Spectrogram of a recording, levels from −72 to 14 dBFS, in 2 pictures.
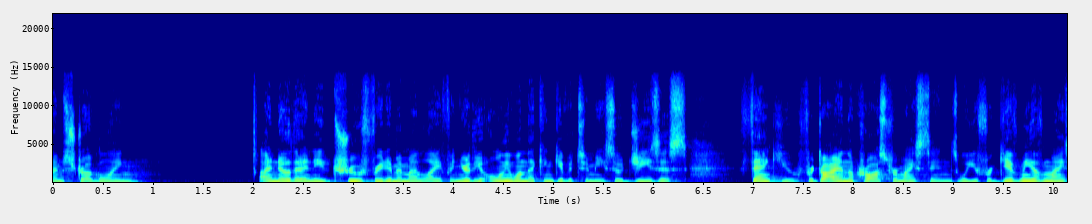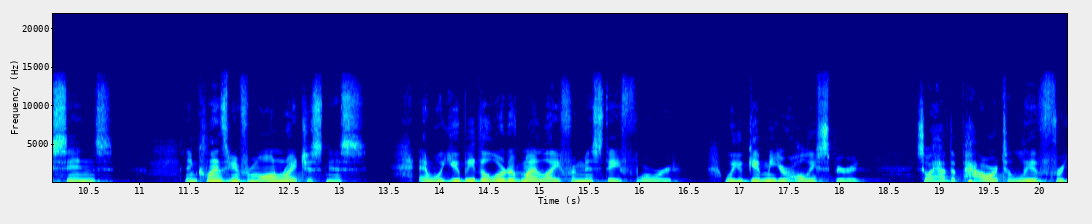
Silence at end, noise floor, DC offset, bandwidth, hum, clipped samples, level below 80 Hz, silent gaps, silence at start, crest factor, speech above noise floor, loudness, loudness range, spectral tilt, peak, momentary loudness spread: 0 s; -73 dBFS; under 0.1%; 15 kHz; none; under 0.1%; -56 dBFS; none; 0 s; 24 dB; 42 dB; -31 LUFS; 3 LU; -5 dB/octave; -8 dBFS; 11 LU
